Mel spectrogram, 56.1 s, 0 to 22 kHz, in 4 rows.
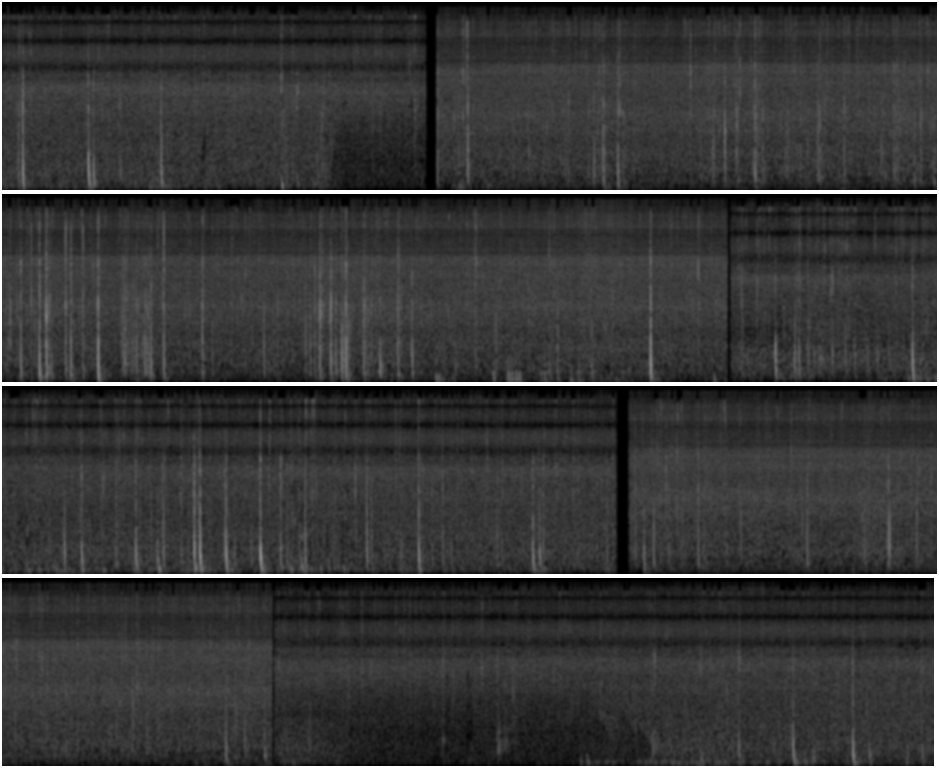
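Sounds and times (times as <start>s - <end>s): raindrops striking close by: 0.0s - 56.0s
steady rain falling: 0.0s - 56.0s.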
